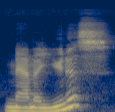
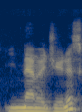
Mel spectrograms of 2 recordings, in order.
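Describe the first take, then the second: First: The surname begins with a Y sound. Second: The surname begins with a J sound. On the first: The speaker calls it right. "the pronunciation is Nama Yunus" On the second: The speaker calls it wrong. "I was saying Rose Nama Yunus because I just read the words phonetically"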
